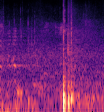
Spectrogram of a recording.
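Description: A football struck once, a sharp thud about a second in, with faint player shouts before it.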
